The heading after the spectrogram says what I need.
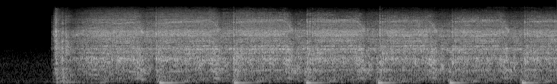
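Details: BMW N54 engine from an E90 335i, out of the car and not warmed up, cranking for a cylinder 2 compression test (185–190 psi): an even cranking beat of about three and a half a second under a hiss of oil running in the rocker cover. Normal.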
